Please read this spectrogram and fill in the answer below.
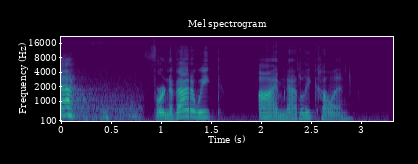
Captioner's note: laughter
